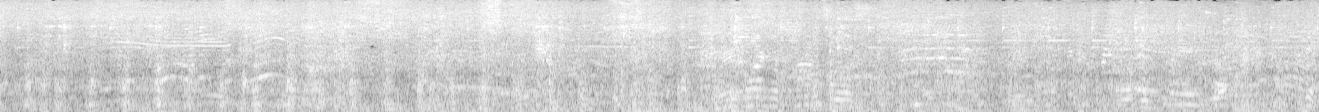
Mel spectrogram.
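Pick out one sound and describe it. A steam engine puffs out steam.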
